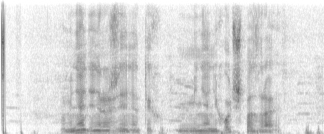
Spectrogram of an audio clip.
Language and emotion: Russian, neutral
